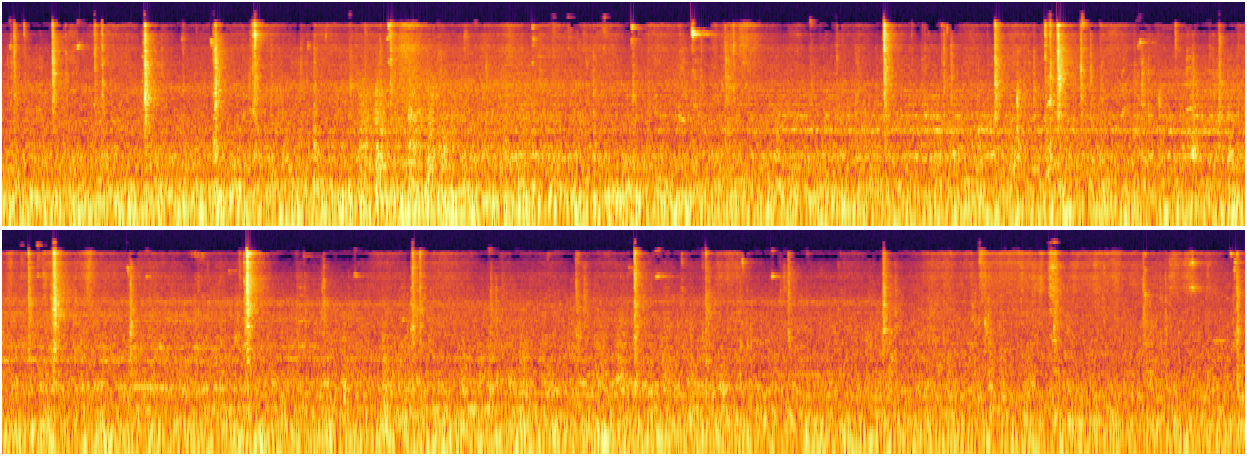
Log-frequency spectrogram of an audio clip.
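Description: Melbourne Metro suburban electric train running, heard from inside the carriage: a steady low rumble with scattered sharp clicks from the wheels over the track.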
